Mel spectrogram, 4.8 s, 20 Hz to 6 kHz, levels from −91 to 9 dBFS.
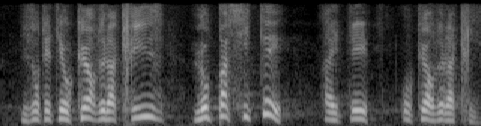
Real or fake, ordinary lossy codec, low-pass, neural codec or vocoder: fake; MP3, 48 kbps; 5.4 kHz; codec, 16 kHz, 6 kbps, DAC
